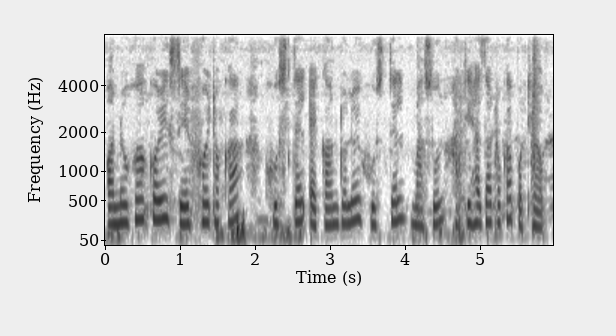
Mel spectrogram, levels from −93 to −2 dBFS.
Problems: constant background noise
